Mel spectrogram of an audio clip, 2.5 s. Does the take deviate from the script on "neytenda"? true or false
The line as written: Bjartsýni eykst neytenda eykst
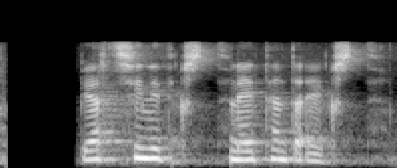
false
